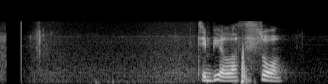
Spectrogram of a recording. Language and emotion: Russian, angry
